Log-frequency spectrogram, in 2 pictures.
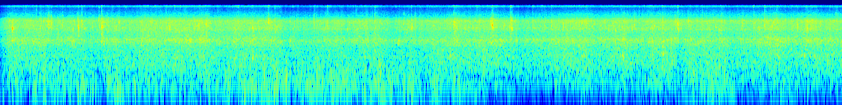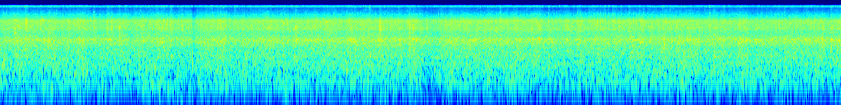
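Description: Heavy rain falling steadily on a street and rooftops, an even, unbroken downpour.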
